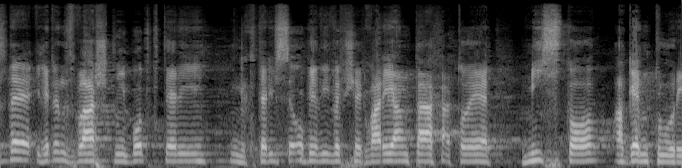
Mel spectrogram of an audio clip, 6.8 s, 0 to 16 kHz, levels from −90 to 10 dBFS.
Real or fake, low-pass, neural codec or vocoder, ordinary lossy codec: fake; 14.4 kHz; codec, 44.1 kHz, 2.6 kbps, SNAC; AAC, 48 kbps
